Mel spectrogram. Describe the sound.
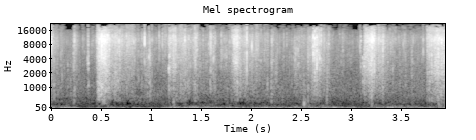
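Footsteps walk through a forest: a steady series of soft, crunching and rustling steps on the ground, fairly faint, with no talk.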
